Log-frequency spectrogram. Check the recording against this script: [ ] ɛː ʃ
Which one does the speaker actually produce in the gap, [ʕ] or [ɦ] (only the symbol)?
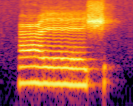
ʕ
